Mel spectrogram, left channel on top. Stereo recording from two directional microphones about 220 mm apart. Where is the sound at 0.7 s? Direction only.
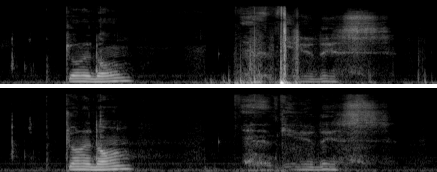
20° right (ahead or behind).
